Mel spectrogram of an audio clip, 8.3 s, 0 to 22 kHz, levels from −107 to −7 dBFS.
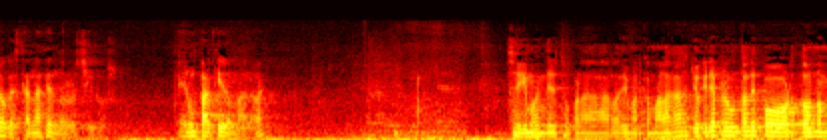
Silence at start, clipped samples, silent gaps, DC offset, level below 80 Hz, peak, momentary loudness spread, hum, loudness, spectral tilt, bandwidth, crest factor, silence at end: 0 s; under 0.1%; none; under 0.1%; -46 dBFS; -10 dBFS; 23 LU; none; -30 LUFS; -9.5 dB/octave; 7.4 kHz; 22 dB; 0 s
